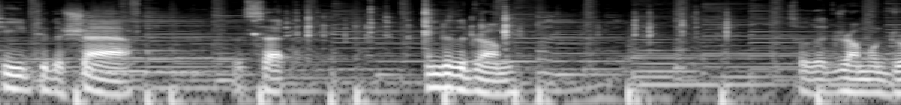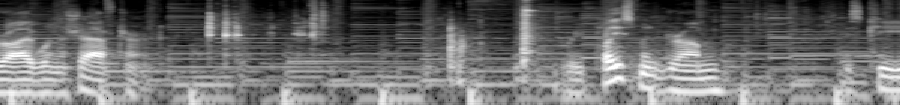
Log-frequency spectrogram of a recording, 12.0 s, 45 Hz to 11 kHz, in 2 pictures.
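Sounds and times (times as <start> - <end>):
background music with steady tones: 0.0 - 12.0
plastic parts knocking on workbench: 9.0 - 9.7.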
